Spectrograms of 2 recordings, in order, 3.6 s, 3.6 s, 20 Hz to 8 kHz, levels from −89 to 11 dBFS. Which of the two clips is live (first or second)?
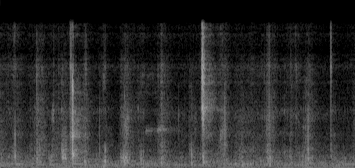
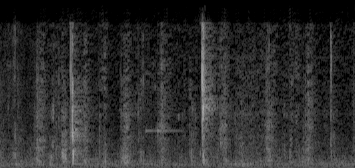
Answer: second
